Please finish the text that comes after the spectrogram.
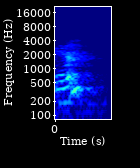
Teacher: final consonant cluster reduction means that you're not pronouncing the final D in band. So it's going to sound more like the word ban.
